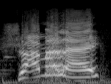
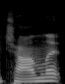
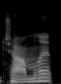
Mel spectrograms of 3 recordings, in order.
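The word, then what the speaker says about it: Chalamet: Brian special guests Timothy charmele it's actually no no no no it's actually a Timothy childlet that's how you pronounce my last name chomlet what yeah it's like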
